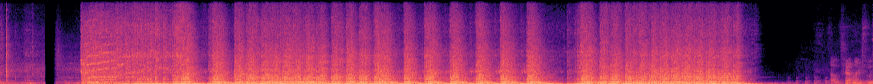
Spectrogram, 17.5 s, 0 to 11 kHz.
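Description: A Mazda RX7 with a four-rotor engine and no exhaust fitted runs very loud and raw, revving and holding a harsh, buzzing roar for about thirteen seconds before cutting back, with faint voices before and after.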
